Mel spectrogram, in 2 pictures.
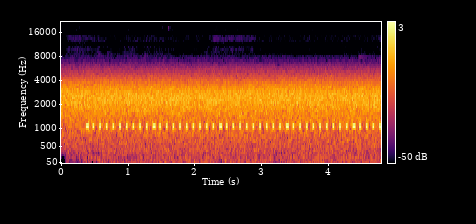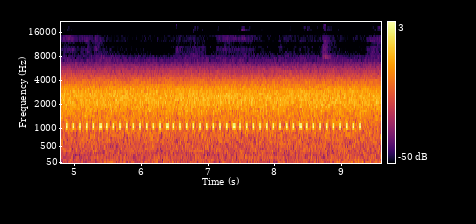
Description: Radio time signal (RWM, Moscow), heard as ten pulses a second, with radio static and the noise of a subway station.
